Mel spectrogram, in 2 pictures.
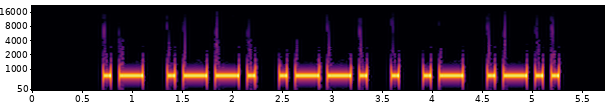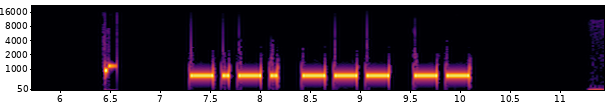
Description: Morse code, heard as a keyed tone, about 15 wpm, 700 Hz. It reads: APPEAL COM
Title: Sentences from Top 1300 Words - New Word Drill - 15wpm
